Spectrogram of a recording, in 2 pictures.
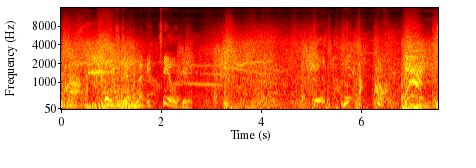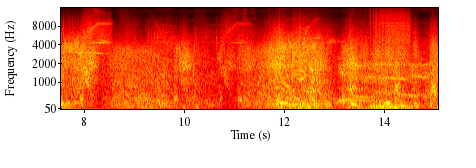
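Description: Energy blasts whoosh and crackle in a fast fight.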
